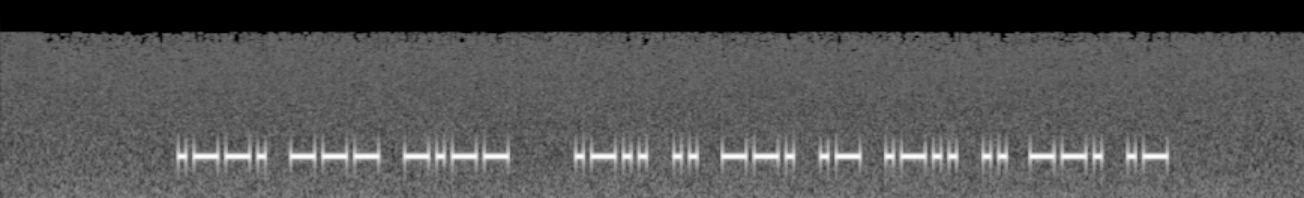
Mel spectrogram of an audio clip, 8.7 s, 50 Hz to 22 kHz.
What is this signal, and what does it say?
Morse code (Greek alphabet), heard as a keyed tone, hand-sent with a paddle, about 23 wpm, 890 Hz. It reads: ΠΟΥ ΛΙΓΑΛΙΓΑ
